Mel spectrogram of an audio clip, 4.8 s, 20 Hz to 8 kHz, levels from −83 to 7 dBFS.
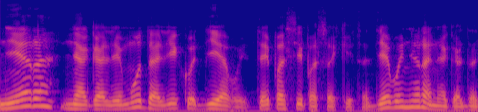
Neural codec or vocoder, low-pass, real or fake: none; 7.2 kHz; real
